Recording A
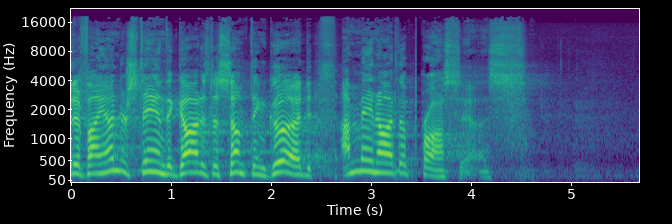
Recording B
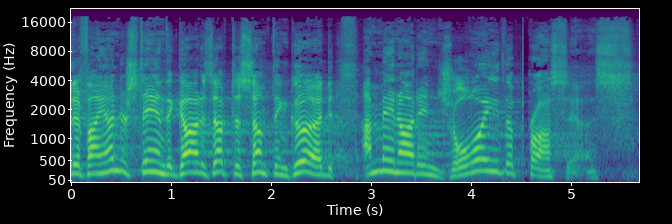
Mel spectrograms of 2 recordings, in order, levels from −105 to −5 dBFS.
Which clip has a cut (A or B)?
A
